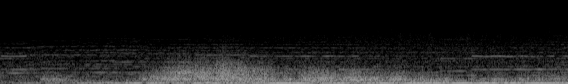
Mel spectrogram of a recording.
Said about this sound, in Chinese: 哦，下雨了，我的宝贝，那就让我们品尝一下雨的味道吧。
